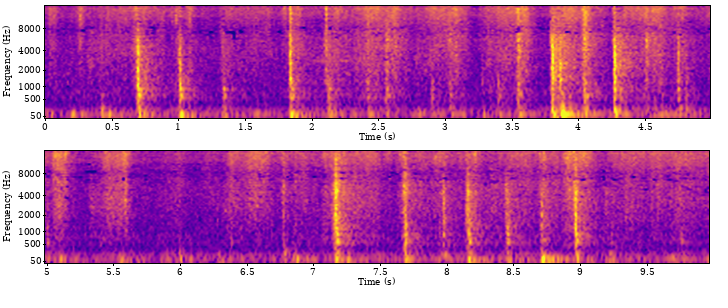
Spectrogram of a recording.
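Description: Fresh chhena being kneaded with the heel of the hand on a ceramic dinner plate, working it into a smooth dough: irregular light knocks and taps of hand and plate, loudest about four seconds in.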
